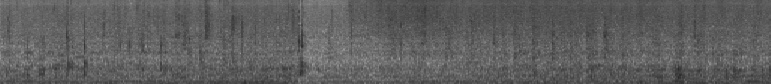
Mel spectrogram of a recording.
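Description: Sliced onions and ground spices sizzling in hot oil in an aluminium pot, with a silicone spatula scraping and stirring against the pot. There is a sharp knock about four seconds in, and after it the sizzling becomes denser and steadier.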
